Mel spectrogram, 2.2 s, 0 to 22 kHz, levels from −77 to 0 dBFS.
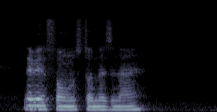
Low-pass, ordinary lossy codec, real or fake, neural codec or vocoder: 10.8 kHz; MP3, 64 kbps; fake; codec, 24 kHz, 0.5 kbps, DualCodec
